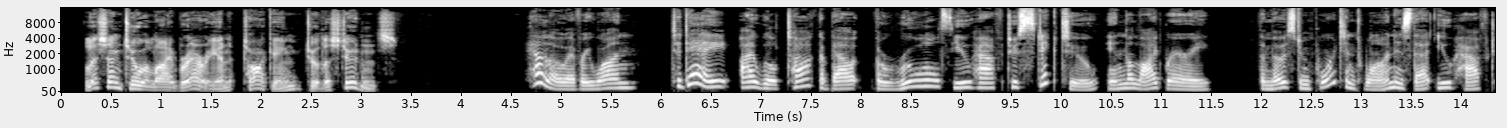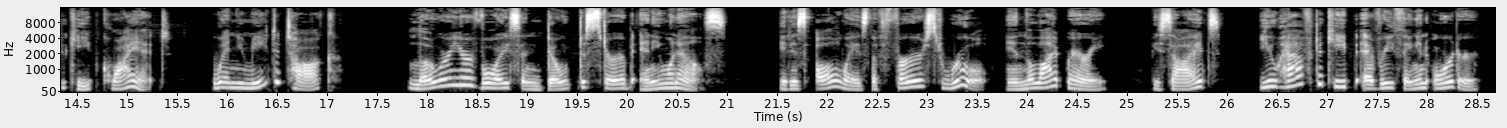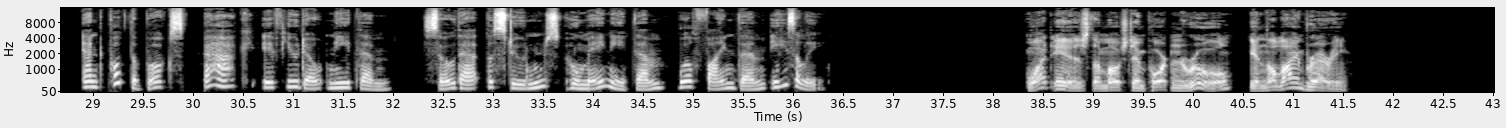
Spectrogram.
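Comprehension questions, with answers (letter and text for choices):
What is the most important rule in the library?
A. To keep a quiet atmosphere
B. To put everything in order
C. To return the books on time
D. Not to talk to anyone else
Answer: A. To keep a quiet atmosphere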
